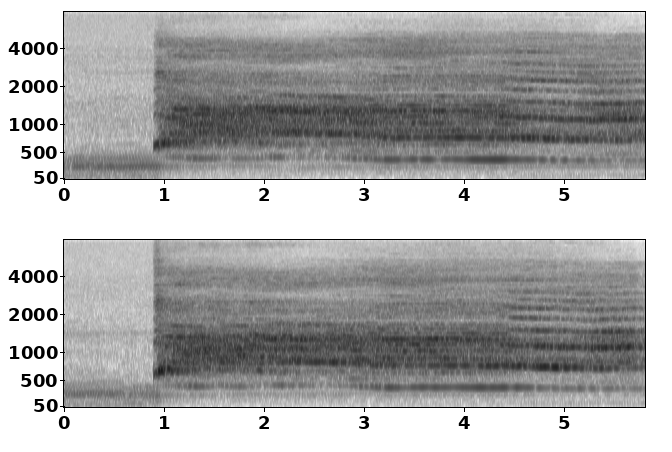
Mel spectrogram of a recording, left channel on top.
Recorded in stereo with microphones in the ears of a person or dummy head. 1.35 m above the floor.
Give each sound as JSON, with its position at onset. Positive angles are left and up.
{"t": 0.9, "sound": "a scream", "side_deg": -75, "distance_m": 6.5}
